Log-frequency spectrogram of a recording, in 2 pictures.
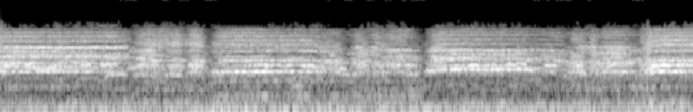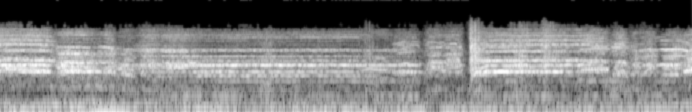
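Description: Tongan lakalaka singing: a large group of voices sings in long held phrases of a few seconds each, with short breaks between phrases and a brief sharp accent near the end.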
